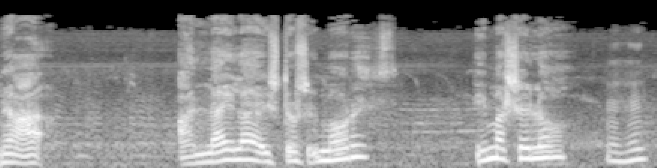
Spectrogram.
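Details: Acted stuttering by a comedy TV series character portrayed as both wacky and stuttering; repeated words in the line are the character's stutter, performed for comedy.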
